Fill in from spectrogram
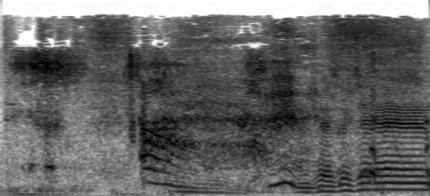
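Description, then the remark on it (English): Big, exaggerated breaths from a nervous contestant before starting: a long airy inhale, then loud voiced exhales that rise and fall in pitch, like someone theatrically huffing in and out, with no words spoken. “We need three big breaths in and out.”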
